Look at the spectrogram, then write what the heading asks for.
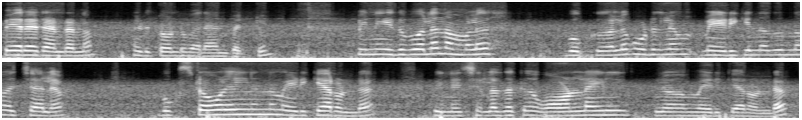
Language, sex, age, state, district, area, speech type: Malayalam, female, 30-45, Kerala, Alappuzha, rural, spontaneous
